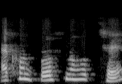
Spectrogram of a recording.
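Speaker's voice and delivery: ordinary talk, nothing marked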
